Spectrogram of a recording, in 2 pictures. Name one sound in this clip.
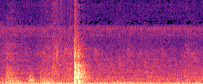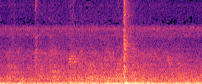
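Plastic parts click and knock as a young man handles a gun stock.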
